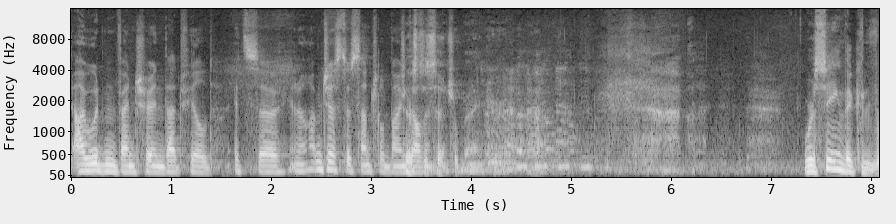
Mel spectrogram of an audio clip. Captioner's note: laughter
